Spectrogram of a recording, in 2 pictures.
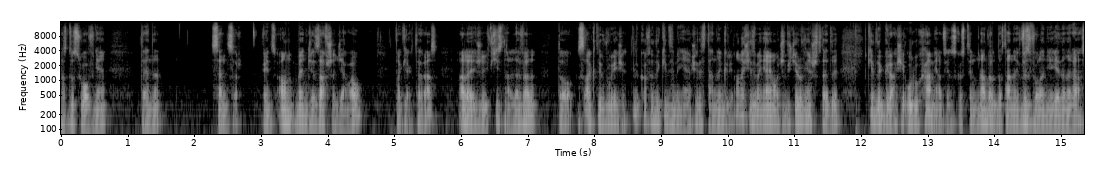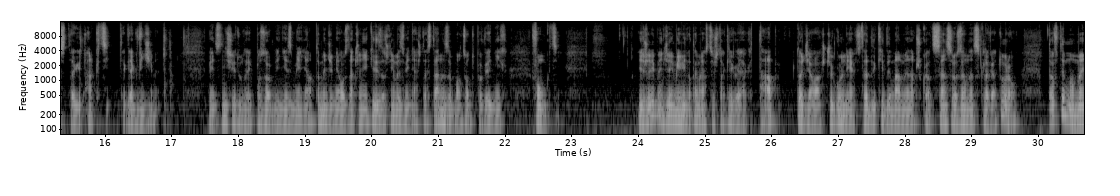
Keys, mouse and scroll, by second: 6.1 click, 15.2 p, 16.5 Escape, 23.4 click, 25.8 click.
